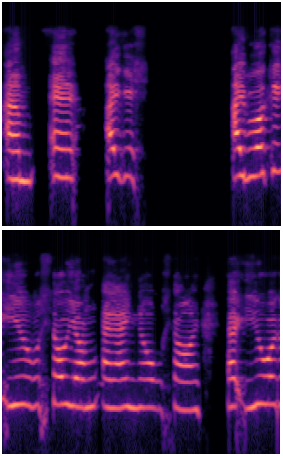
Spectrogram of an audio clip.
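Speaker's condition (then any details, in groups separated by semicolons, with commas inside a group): Cerebral palsy; right-brain damage affecting left side of body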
